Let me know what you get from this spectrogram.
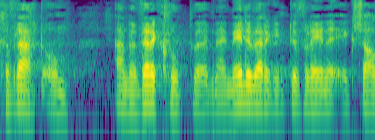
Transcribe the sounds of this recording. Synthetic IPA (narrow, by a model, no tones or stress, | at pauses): χəvraːχtɔm | aːndəʋɛrkχrupmɛjnmeːdəʋɛrkɪŋtəvərlejnənʔɪksɑ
